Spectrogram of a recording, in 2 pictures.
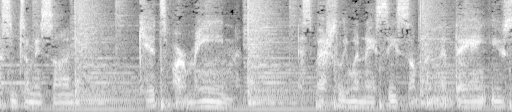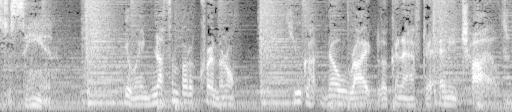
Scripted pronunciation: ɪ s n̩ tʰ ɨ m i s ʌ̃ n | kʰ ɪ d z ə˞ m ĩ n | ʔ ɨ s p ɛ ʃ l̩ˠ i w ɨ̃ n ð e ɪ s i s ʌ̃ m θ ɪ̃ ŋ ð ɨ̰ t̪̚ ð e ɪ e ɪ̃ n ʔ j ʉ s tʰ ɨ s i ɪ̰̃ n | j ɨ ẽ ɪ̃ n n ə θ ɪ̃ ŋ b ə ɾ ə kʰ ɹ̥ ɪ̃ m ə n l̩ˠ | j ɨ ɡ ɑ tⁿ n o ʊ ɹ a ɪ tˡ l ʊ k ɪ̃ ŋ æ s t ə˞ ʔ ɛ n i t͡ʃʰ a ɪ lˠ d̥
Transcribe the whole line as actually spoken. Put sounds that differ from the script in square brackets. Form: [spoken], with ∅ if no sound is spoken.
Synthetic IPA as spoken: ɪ s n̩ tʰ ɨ m i s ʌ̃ n | kʰ ɪ d z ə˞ m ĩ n | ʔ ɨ s p ɛ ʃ l̩ˠ i w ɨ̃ n ð e ɪ s i s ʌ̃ m θ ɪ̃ ŋ ð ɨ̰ t̪̚ ð e ɪ [ẽ] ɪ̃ n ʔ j ʉ s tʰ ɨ s i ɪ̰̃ n | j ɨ ẽ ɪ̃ n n [ʌ] θ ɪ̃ ŋ b [ʌ] ɾ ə kʰ ɹ̥ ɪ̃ m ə n l̩ˠ | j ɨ ɡ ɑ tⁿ n o ʊ ɹ a ɪ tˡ l ʊ k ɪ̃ ŋ æ [f] t ə˞ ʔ ɛ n i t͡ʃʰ a ɪ lˠ d̥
